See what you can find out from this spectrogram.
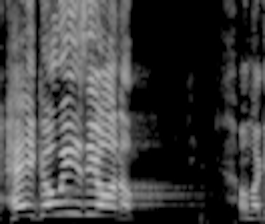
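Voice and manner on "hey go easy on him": high, loud call from the next room; wife calling from the other room, high and loud. Retold or imitated. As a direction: call through the wall to rein him in. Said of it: "my wife in the other room going".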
